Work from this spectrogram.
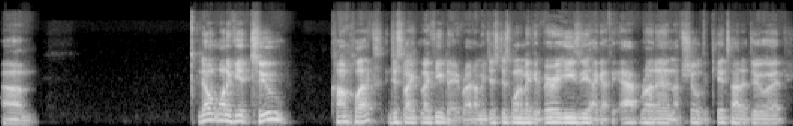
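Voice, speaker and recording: Deep-voiced man in an echoey room. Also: normal speed. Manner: relaxed, rambling, with restarts. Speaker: host. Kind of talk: casual tech chat on a call.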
